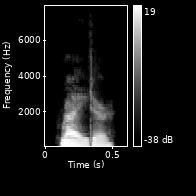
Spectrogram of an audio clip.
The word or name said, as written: writer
